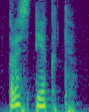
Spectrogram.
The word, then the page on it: проспект: /prɐˈspʲekt/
